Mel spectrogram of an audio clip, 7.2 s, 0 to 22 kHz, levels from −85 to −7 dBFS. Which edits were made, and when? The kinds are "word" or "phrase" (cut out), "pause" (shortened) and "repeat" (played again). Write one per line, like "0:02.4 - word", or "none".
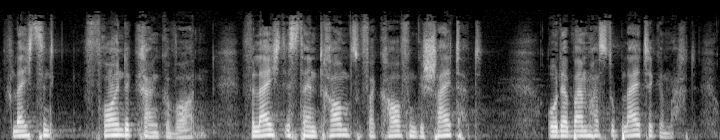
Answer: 0:03.5 - word
0:05.9 - word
